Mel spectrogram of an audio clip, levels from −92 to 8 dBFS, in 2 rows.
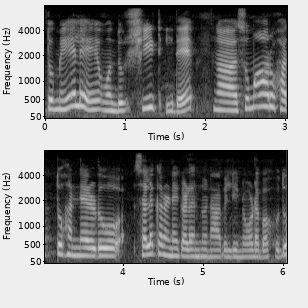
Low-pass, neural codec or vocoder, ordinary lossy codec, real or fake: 7.2 kHz; vocoder, 22.05 kHz, 80 mel bands, Vocos; none; fake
